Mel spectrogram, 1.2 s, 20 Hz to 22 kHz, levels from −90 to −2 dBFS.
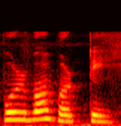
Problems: none marked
